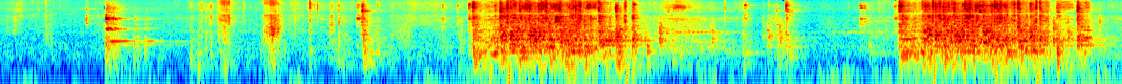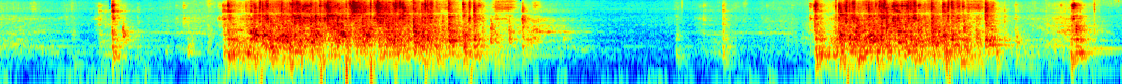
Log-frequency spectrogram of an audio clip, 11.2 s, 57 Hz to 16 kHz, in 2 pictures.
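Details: Old 3,000 W gas generator, long unused, sludged oil, varnished fuel drained, run on gas funneled straight into the carburetor without a usable fuel line: four short bursts of rough, buzzy running, each dying after a couple seconds.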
